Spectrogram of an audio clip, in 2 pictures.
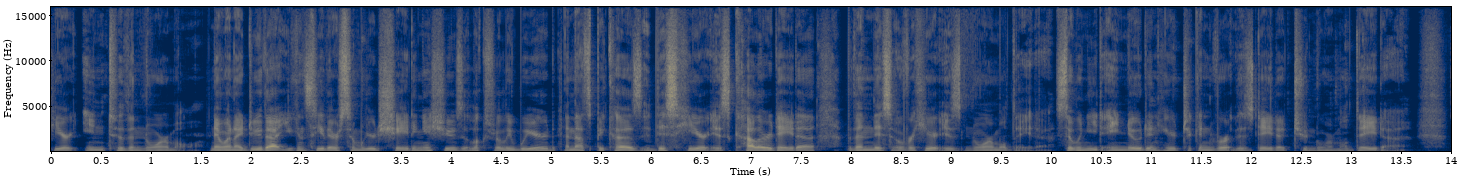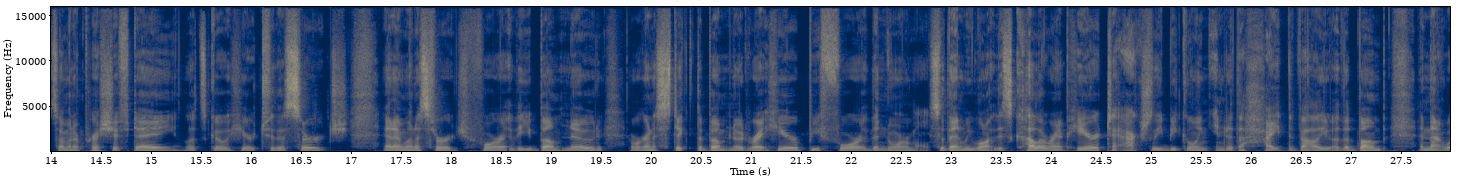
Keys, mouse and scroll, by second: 0.0 click, 2.0 middle click, 2.4 scroll up 5, 2.7-6.7 middle drag, 6.7-18.7 drag, 22.4 click, 22.7 middle click, 23.4-27.0 drag, 27.5 click.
